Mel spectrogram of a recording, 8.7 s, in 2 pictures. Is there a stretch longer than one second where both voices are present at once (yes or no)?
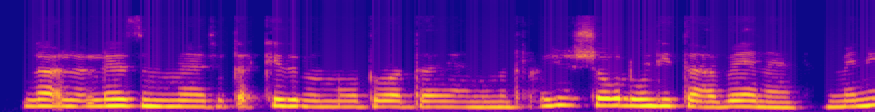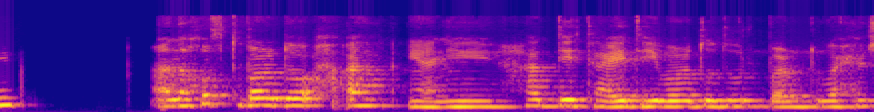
no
